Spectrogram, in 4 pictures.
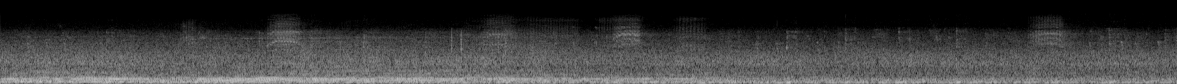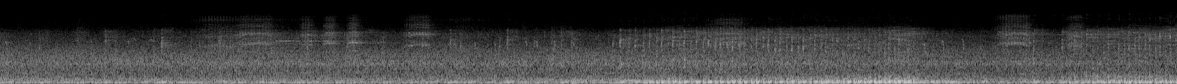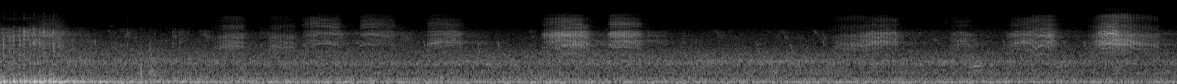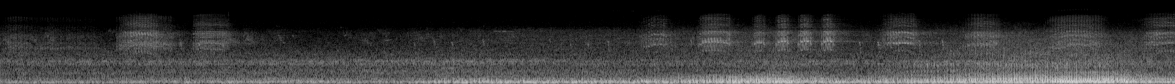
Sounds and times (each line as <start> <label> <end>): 0.0 birds in the high palm trees 47.0
0.0 cars 47.0
0.0 motorcycles from the nearby street 47.0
